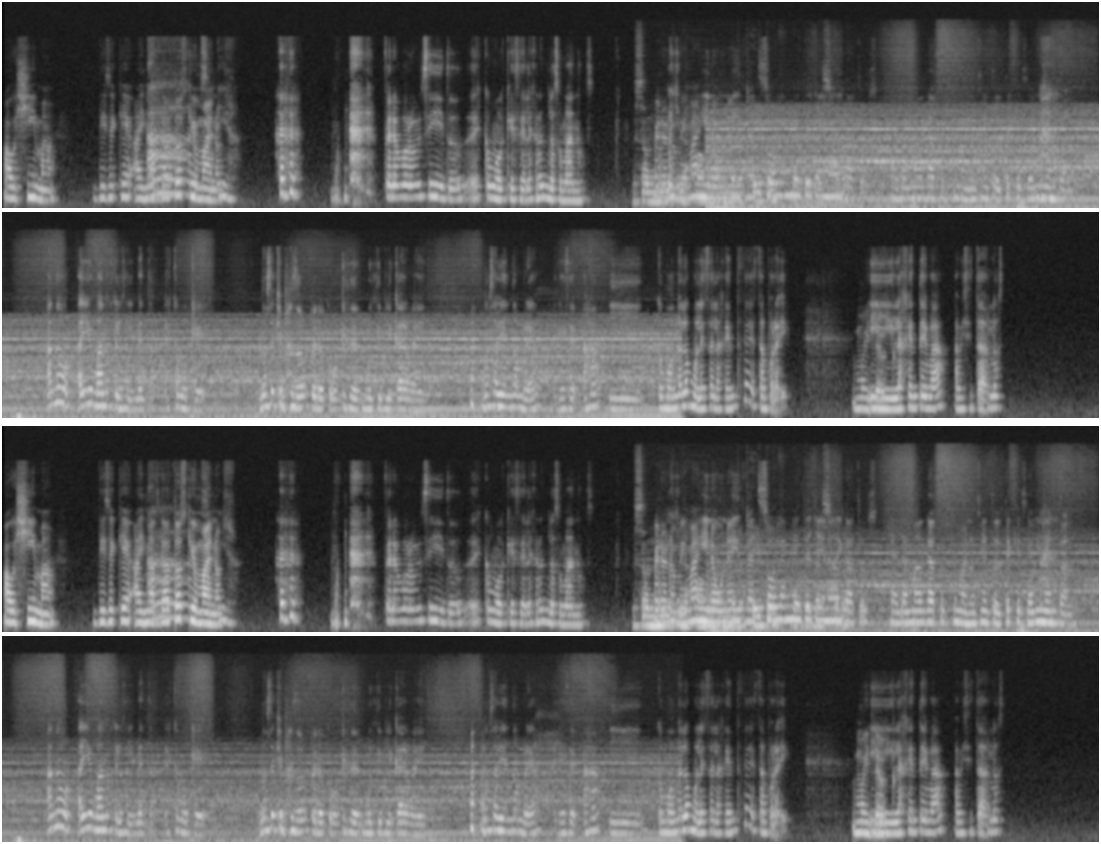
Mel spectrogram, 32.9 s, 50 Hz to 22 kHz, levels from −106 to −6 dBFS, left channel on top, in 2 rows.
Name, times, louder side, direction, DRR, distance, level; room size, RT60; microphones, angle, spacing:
voice 1, 0.0-0.8 1.4-3.3 4.9-5.1 9.8-16.1 23.5-23.7 24.6-24.8 29.2-29.7, right 5 dB, 60° right, 0.4 m, -30 dB
voice 2, 2.2-2.9 3.2-3.5 4.1-4.5 5.2-8.8 10.0-10.2 15.6-15.9 17.1-19.6 20.3-22.9 23.7-28.2 29.4-31.4, left 2 dB, 25° left, 0.4 m, -31 dB
sound 1, 9.5-12.8 13.2-17.4 17.7-18.1 18.7-19.0 19.3-19.6 20.2-20.3 20.6-20.7 21.9-22.0 22.7-23.6 24.7-24.9 25.2-25.3 25.7-25.8, right 4 dB, 40° right, 1.1 m, -35 dB
sound 2, 10.5-26.7, left 6 dB, 80° left, 0.4 m, -37 dB
2.9 x 2.6 x 3.2 m
head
